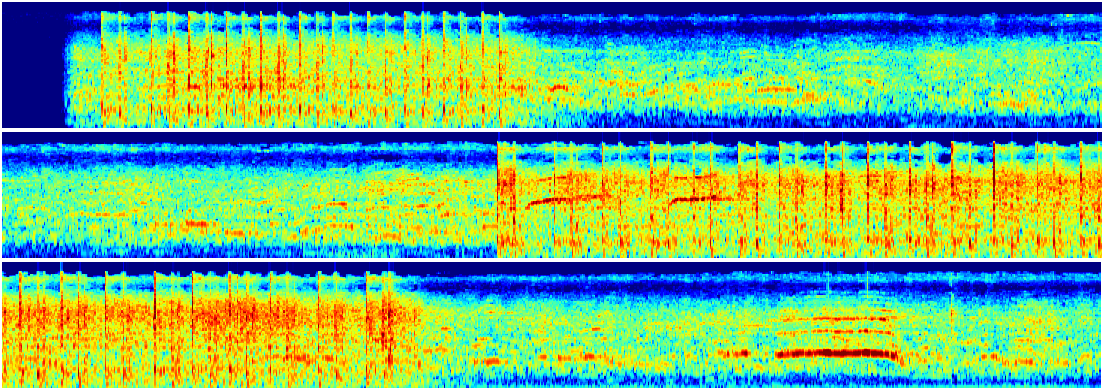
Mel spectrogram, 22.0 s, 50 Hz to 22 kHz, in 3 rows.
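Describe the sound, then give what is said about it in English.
Gunshots are fired along a parade route in two long bursts of rapid, crackling shots separated by a pause of several seconds, with crowd voices and chatter heard between and after the volleys. “Right, 3 seconds, 11 shots, another moment goes by, another 23 shots as I counted it.”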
